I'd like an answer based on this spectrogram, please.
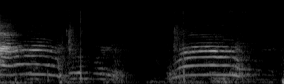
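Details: Stray kitten that wandered in and was cared for and fed milk, meowing twice: drawn-out, arched cries with a rising then falling tone, separated by a short quiet gap, faint room noise behind.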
